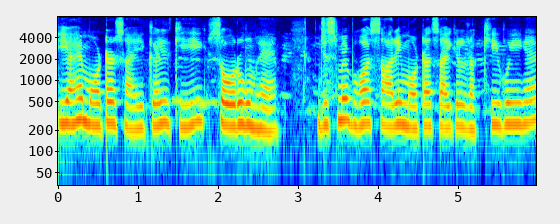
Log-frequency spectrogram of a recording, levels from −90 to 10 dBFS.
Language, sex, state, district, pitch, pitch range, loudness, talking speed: Hindi, female, Bihar, Patna, 235 Hz, 225-250 Hz, -17 LUFS, 140 wpm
